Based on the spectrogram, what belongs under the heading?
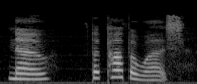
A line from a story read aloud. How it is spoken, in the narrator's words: she said in a trembling tone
